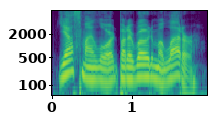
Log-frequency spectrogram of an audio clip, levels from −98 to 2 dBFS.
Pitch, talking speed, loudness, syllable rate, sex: 150 Hz, 275 wpm, -17 LUFS, 6.4 syllables/s, female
